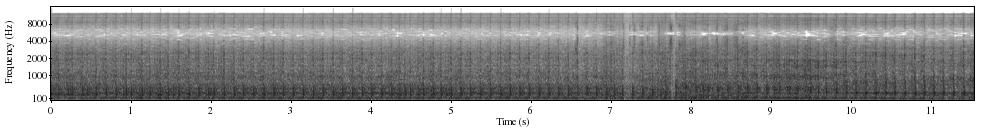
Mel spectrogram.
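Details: 1988 Suzuki LT250R two-stroke first start after a complete engine rebuild: crisp, rapid crackle that idles evenly and picks up cleanly on blips, no knocking or rattles; engine runs healthy.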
